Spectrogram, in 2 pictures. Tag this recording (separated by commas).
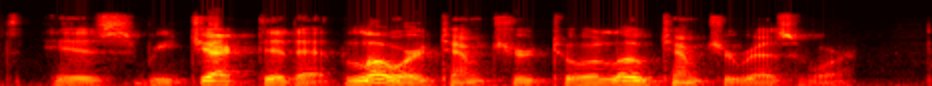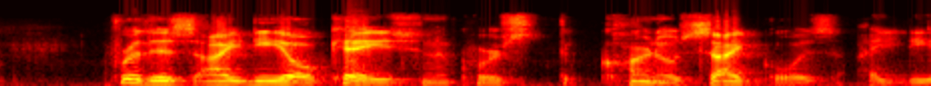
Speech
